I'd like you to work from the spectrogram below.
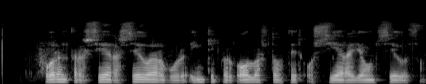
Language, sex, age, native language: Icelandic, male, 40-49, Icelandic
